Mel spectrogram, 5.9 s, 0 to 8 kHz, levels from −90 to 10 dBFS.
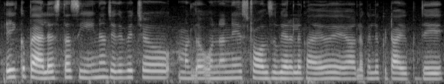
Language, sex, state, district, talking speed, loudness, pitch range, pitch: Hindi, female, Punjab, Kapurthala, 190 wpm, -18 LUFS, 205-235 Hz, 215 Hz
